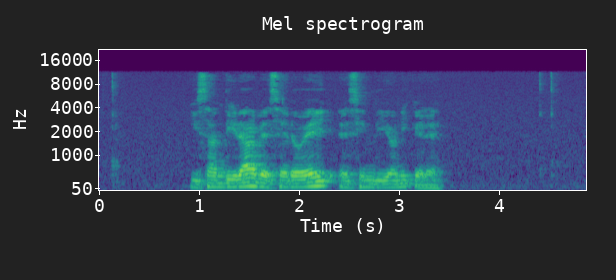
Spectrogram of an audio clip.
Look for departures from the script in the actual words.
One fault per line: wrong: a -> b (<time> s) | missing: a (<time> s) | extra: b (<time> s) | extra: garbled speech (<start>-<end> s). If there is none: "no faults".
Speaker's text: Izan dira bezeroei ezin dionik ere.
no faults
